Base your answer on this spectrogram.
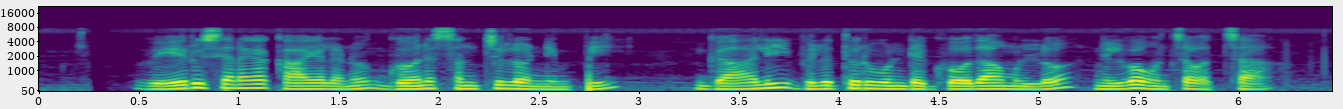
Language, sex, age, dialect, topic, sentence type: Telugu, male, 25-30, Central/Coastal, agriculture, question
